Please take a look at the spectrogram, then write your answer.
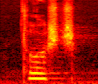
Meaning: fat (a water-insoluble oily substance found in animal and plant tissues)
- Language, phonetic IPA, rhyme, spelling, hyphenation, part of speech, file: Belarusian, [tɫuʂt͡ʂ], -uʂt͡ʂ, тлушч, тлушч, noun, Be-тлушч.ogg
